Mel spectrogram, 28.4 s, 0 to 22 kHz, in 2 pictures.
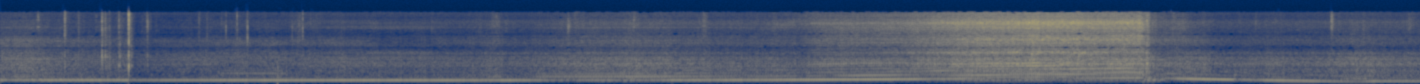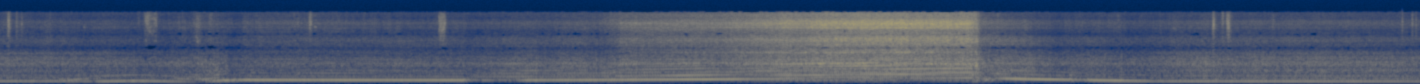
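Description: Turbocharged Mazdaspeed 6 four-cylinder heard from inside the cabin, running steadily, then twice pulling hard with the engine note rising and a rushing noise building over it. Each pull stops abruptly and the revs fall back. These are test pulls after the injector seals were refitted, and they ran without knock.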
